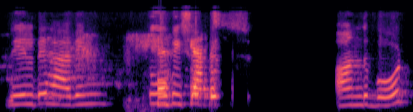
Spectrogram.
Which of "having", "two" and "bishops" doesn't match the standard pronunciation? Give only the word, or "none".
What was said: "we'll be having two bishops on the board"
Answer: bishops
